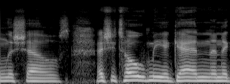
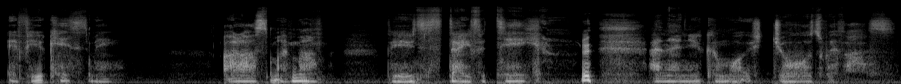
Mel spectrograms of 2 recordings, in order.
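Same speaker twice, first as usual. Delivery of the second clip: whisper; 3 semitones lower, 10 dB quieter than usual. A narrator's reading. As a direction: coax in a secret whisper. Child bargaining, whispered.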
